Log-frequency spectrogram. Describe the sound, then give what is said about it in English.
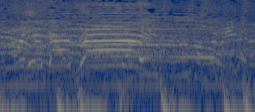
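A concert crowd keeps wooing, with long rising and falling voiced cries layered together over a steady pattern of dull low thumps, and no music playing underneath. “Oh, you're still wooing.”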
